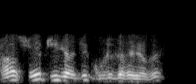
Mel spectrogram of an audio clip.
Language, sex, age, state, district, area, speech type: Bengali, male, 60+, West Bengal, Dakshin Dinajpur, rural, conversation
